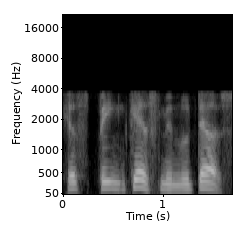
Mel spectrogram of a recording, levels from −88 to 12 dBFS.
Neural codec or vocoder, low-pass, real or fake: codec, 16 kHz in and 24 kHz out, 0.6 kbps, FocalCodec, streaming, 4096 codes; 3.6 kHz; fake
